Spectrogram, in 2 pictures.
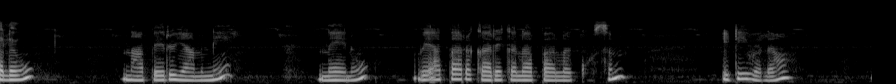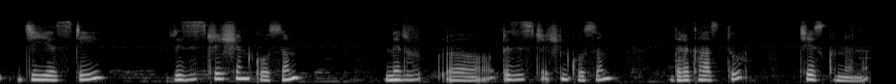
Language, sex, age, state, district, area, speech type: Telugu, female, 30-45, Telangana, Hanamkonda, urban, spontaneous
